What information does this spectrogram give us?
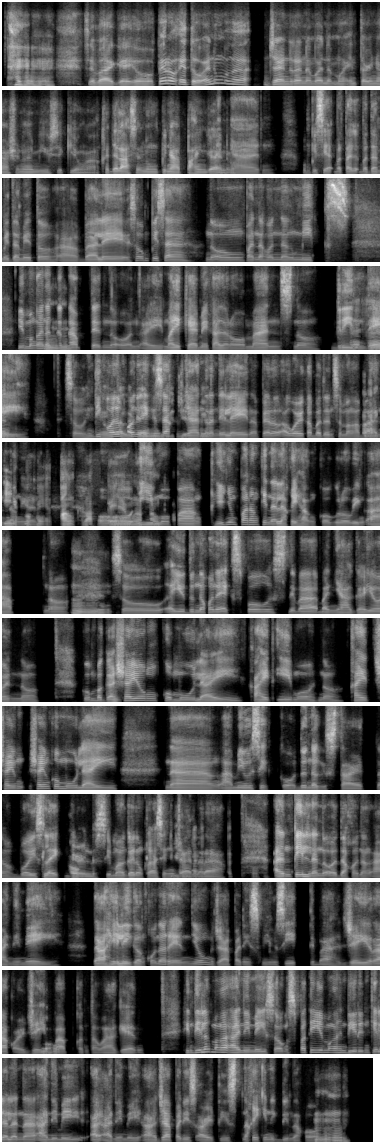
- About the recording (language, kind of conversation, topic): Filipino, podcast, Mas gusto mo ba ang mga kantang nasa sariling wika o mga kantang banyaga?
- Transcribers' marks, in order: laugh; in English: "international music"; in English: "exact genre"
